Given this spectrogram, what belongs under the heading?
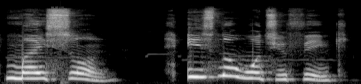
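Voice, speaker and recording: A woman's voice: high-pitched, big pitch swings, very slow, dark tone, voice pushed up, exaggerated voice. A woman voicing a jealous, scheming mother of a grown son in a folktale, emphatic and commanding in manner. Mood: pleading.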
